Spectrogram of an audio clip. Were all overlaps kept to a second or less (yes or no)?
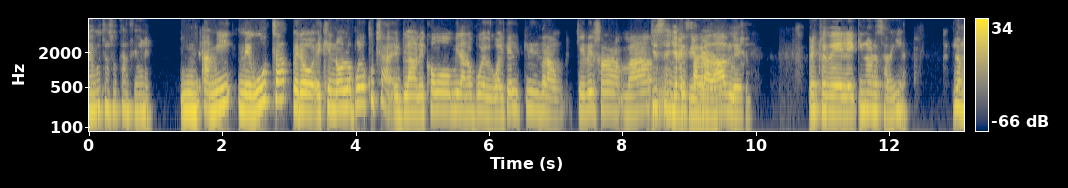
no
